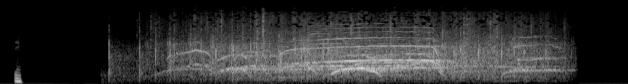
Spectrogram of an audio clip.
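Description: A burst of clapping and cheering swells for about five seconds, with excited shouts and whoops riding over steady applause before it cuts off abruptly, preceded by a brief thump.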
